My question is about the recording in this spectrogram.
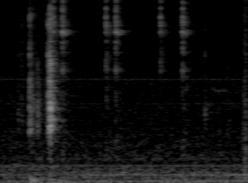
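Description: Faint, scattered clicks of a computer keyboard, about six over two seconds, against near silence.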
